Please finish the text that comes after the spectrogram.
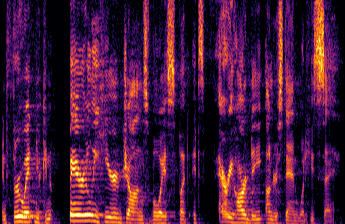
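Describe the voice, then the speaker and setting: A man running a live tabletop game as game master, narrating scenes in measured, descriptive detail. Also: mid-range voice, expressive. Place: live convention show on stage.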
